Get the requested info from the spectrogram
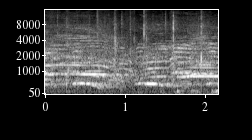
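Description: Audience chatter: several indistinct voices talking at once, with a few sharp clicks among them.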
